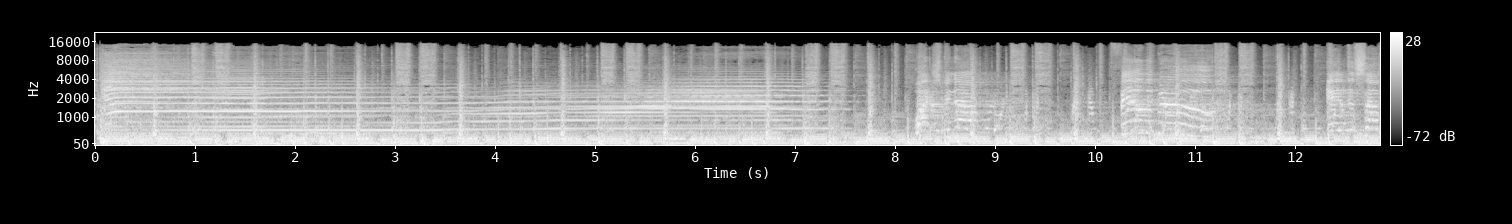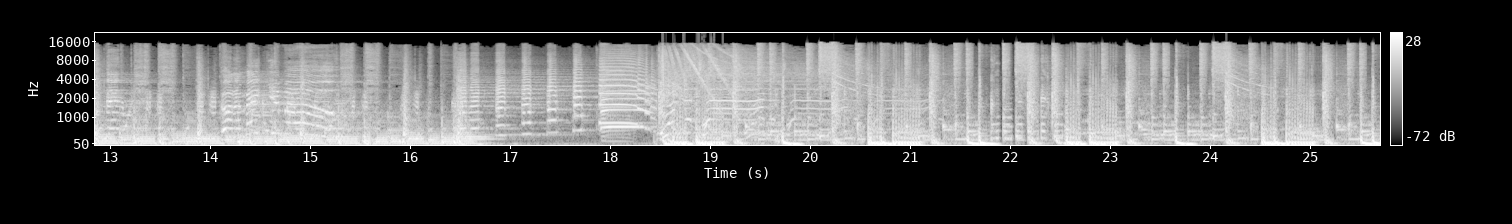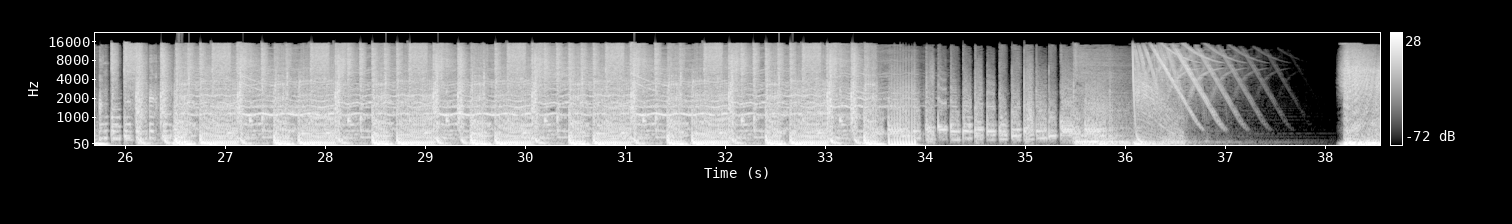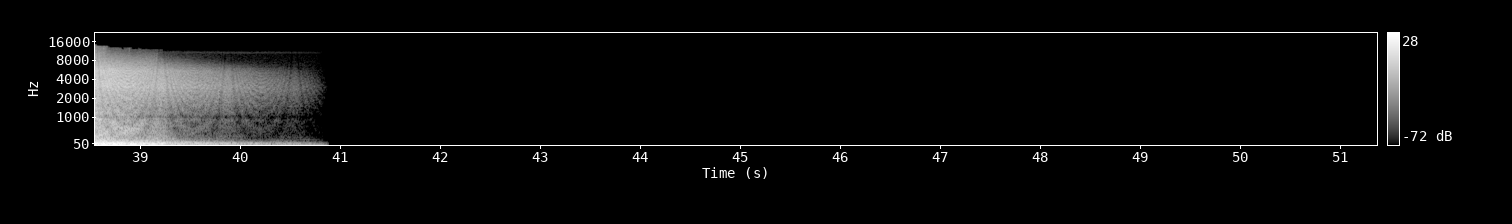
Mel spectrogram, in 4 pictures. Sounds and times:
Music: 0.0 - 36.2.

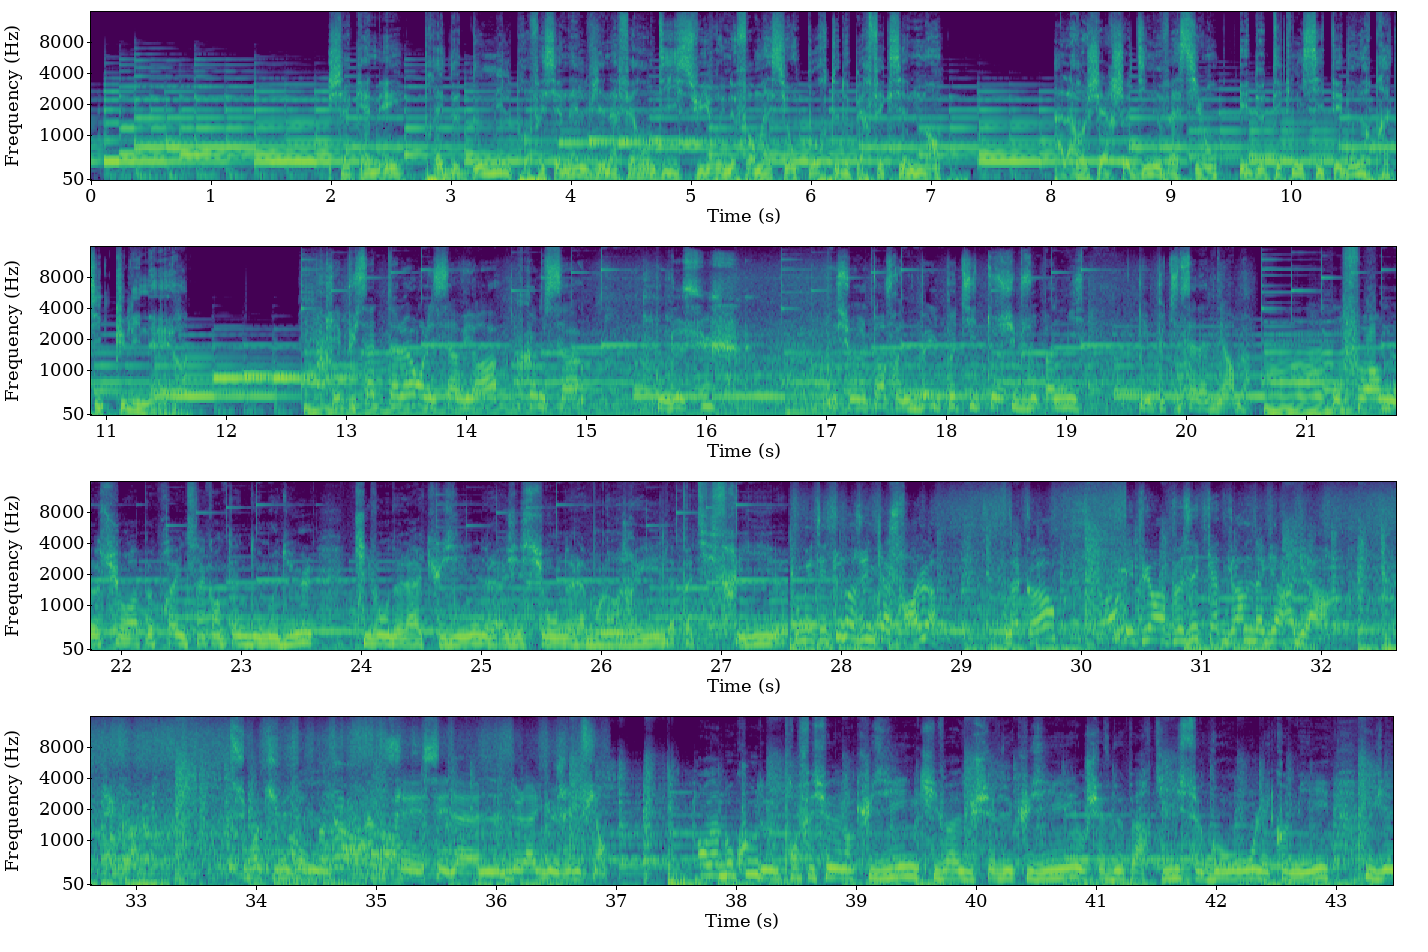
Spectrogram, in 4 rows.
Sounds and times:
Music: 0.0 - 43.4
Speech: 2.0 - 7.2, 8.0 - 11.7, 21.2 - 28.8, 37.7 - 43.4.

